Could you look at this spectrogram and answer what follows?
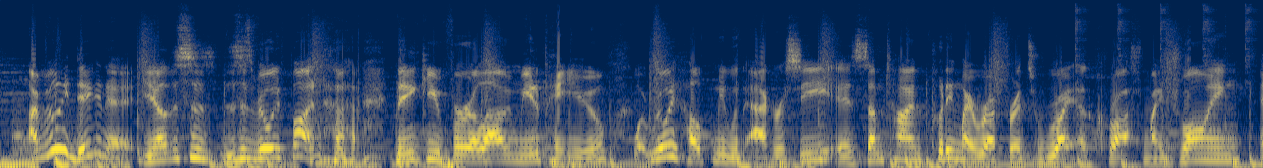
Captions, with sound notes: I'm really digging it, you know? This is, this is really fun. (chuckles) Thank you for allowing me to paint you. What really helped me with accuracy is sometime putting my reference right across my drawing,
